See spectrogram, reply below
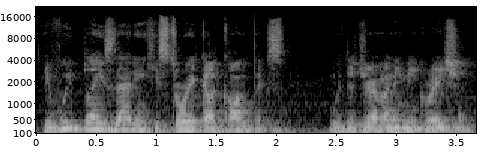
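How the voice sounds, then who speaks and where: A man from Mexico, giving an academic lecture in an earnest, measured way with frequent restarts. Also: mid-range voice, lively intonation, a little mellow.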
